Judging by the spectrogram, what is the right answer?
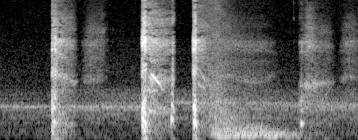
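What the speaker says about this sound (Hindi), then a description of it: "लगता है ये खांसी मेरी जान लेकर ही छोड़ेगी" A woman coughs in a few sharp, separate bursts with brief rasping throat noise between them, close and fairly loud, set in a poor household on a cold day.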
